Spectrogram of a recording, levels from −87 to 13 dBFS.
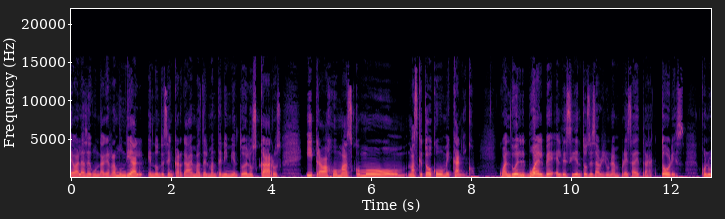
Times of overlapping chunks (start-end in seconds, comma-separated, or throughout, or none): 1.37-1.42, 3.92-3.97, 6.47-6.52, 9.02-9.07, 11.57-11.62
